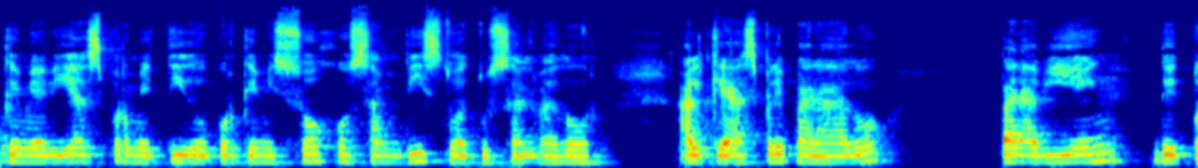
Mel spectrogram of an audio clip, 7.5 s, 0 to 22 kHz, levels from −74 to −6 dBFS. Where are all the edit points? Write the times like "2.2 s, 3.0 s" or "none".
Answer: none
